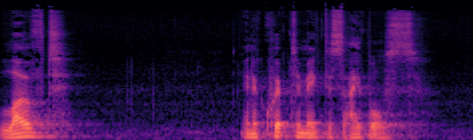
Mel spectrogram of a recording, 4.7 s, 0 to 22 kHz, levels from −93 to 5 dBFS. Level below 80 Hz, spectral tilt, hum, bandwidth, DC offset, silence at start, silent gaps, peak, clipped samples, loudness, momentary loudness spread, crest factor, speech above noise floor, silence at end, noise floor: -50 dBFS; -6.5 dB/octave; none; 19 kHz; under 0.1%; 0 s; none; -4 dBFS; under 0.1%; -27 LUFS; 16 LU; 24 dB; 37 dB; 0.6 s; -63 dBFS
